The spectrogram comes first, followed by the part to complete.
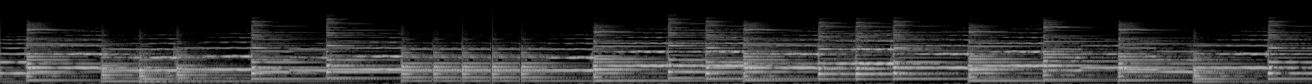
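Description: From 4.32 to 5.49 s the disc gets stuck on one turn: a scratch keeps kicking the laser back, so a 292 ms slice repeats four times with tiny mutes.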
